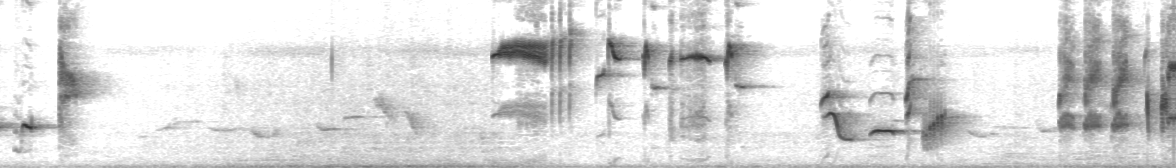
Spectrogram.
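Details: Chestnut-capped thrush delivering gacor song: a couple of sharp high notes, a long quiet stretch, then a loud run of shrill whistles and chattering, then falling slurred whistles and a final crackling burst.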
